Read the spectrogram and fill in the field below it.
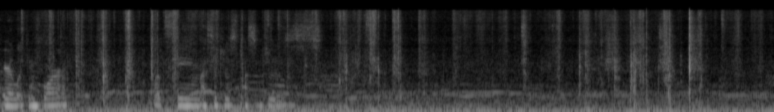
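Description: Playing cards riffle and slap together as a deck is shuffled by hand.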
